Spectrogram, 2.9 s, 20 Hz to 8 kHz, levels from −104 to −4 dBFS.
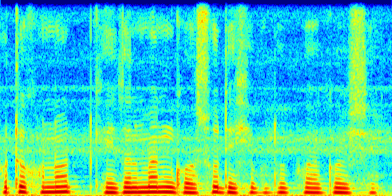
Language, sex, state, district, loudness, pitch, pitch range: Assamese, male, Assam, Sonitpur, -15 LUFS, 185 Hz, 180-200 Hz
